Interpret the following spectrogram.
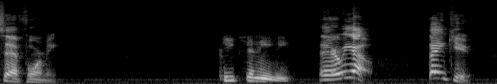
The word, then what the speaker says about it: Piccininni: Now, can you pronounce that for me? Piccininni.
